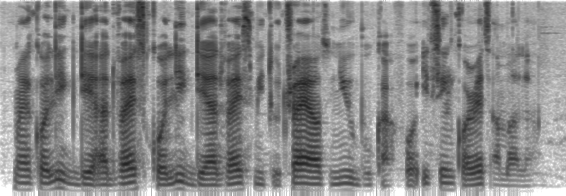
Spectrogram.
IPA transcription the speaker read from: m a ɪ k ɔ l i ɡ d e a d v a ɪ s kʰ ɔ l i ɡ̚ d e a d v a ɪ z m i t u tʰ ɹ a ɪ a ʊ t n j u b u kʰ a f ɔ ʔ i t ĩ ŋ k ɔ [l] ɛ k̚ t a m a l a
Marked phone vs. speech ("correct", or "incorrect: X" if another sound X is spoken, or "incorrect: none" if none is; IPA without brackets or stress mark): incorrect: ɹ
